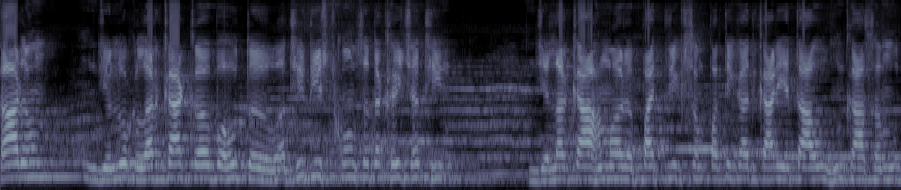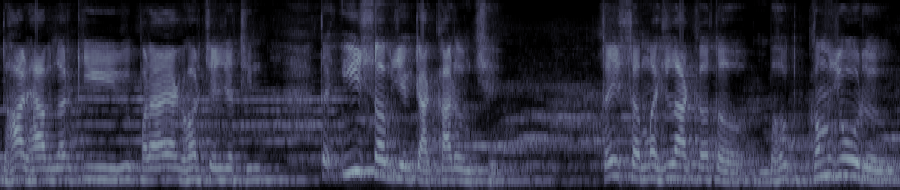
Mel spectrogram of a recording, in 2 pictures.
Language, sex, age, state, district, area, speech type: Maithili, male, 60+, Bihar, Darbhanga, rural, spontaneous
